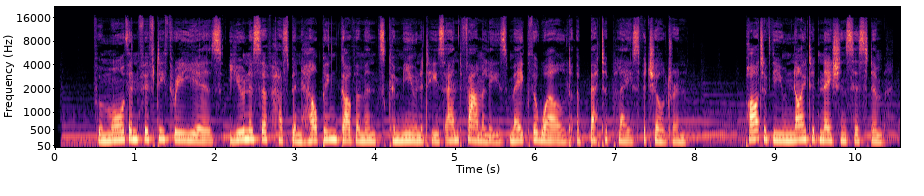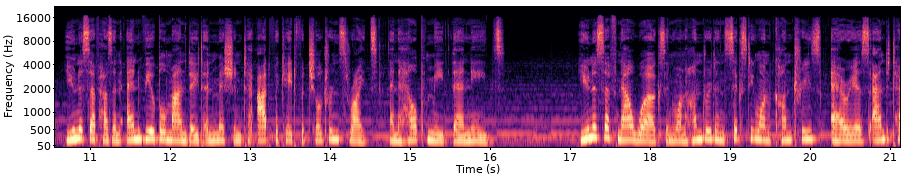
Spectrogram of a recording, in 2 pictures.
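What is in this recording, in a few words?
English UK, informative explainer; GoLocalise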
